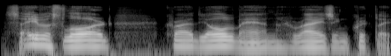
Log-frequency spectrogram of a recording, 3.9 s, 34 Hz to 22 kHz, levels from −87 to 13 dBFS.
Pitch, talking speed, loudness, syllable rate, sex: 100 Hz, 140 wpm, -18 LUFS, 3.4 syllables/s, male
